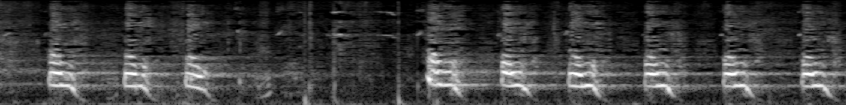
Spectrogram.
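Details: Bluetick Coonhounds barking treed: quick chop barks about two per second, a short pause, then the rhythmic barking resumes, over a low steady hum.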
